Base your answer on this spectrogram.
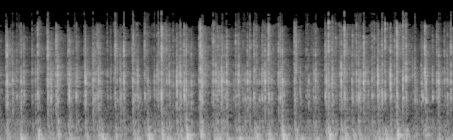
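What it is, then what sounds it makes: Plastic mechanical keyboard. Fast two-handed typing with fingertips and long nails on a backlit mechanical keyboard with plastic keycaps. A dense, steady stream of sharp, bright clicks and clacks is heard over a low, hollow thud, each keystroke dying away almost instantly.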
